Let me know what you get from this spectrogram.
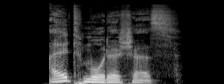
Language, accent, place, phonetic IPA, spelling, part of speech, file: German, Germany, Berlin, [ˈaltˌmoːdɪʃəs], altmodisches, adjective, De-altmodisches.ogg
- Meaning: strong/mixed nominative/accusative neuter singular of altmodisch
